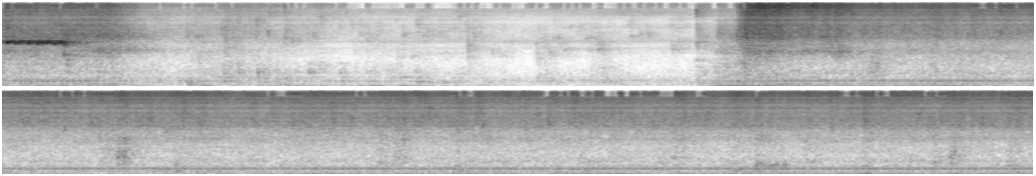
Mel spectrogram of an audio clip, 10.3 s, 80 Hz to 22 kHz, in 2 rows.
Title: Kenmore dishwasher model 587 making loud noise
